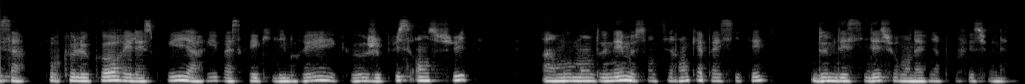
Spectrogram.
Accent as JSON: {"language": "French", "country": "France", "said": "chez nous, en France"}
